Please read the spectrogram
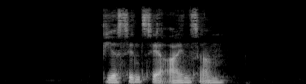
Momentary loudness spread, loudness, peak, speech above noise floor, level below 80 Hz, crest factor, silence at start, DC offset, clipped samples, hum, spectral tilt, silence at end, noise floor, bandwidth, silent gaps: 12 LU; -23 LUFS; -4 dBFS; 50 dB; -48 dBFS; 22 dB; 1.05 s; under 0.1%; under 0.1%; none; -4 dB/octave; 0.85 s; -73 dBFS; 15.5 kHz; none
